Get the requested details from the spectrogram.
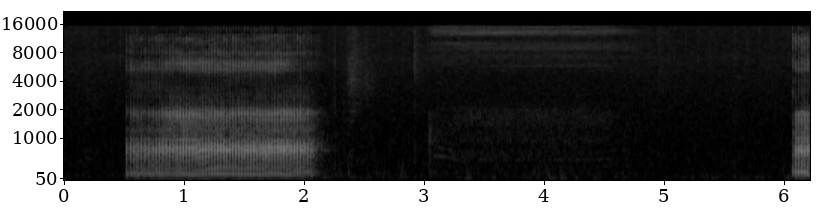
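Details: Pug dog snoring loudly.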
